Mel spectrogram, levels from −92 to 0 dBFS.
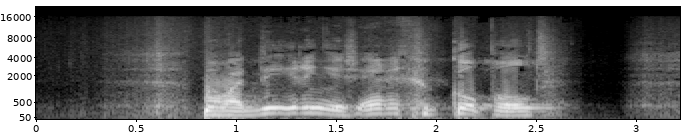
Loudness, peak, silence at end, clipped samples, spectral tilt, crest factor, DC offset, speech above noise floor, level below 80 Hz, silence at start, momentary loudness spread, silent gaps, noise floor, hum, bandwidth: -15 LUFS; -2 dBFS; 0.6 s; under 0.1%; -6.5 dB/octave; 14 dB; under 0.1%; 36 dB; -44 dBFS; 0.55 s; 17 LU; none; -50 dBFS; none; 14.5 kHz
